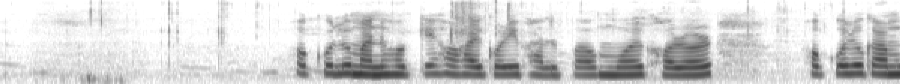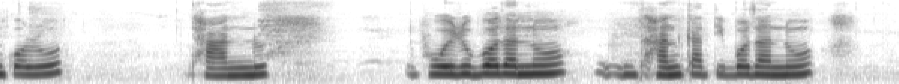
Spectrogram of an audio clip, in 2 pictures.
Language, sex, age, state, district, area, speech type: Assamese, female, 18-30, Assam, Kamrup Metropolitan, rural, spontaneous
